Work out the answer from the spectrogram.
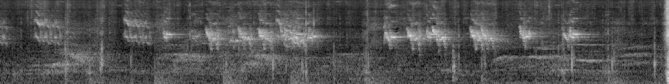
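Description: Small birds chirping repeatedly, a quick run of short, high, falling chirps several times a second. A single sharp click, the loudest sound, comes right at the end.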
